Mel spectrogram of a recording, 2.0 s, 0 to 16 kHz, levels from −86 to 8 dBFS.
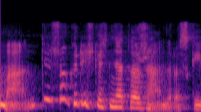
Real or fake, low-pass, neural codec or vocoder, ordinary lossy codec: real; 7.2 kHz; none; AAC, 48 kbps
